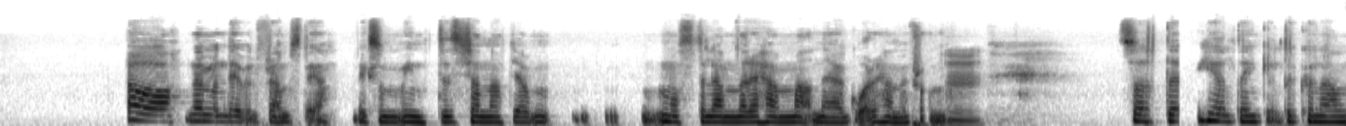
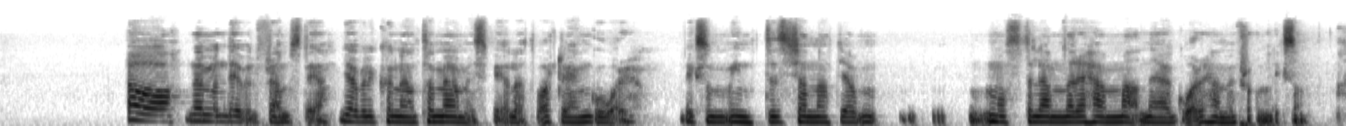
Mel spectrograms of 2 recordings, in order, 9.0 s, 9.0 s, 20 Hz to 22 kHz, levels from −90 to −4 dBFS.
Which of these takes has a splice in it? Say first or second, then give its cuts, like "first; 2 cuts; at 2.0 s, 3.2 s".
first; 3 cuts; at 2.2 s, 6.3 s, 7.8 s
